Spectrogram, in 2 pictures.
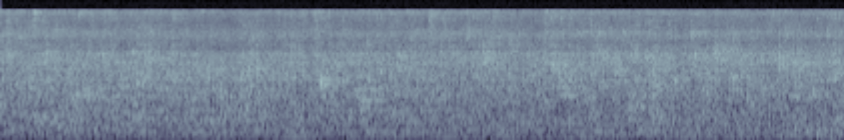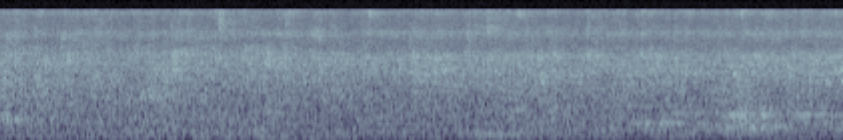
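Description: Steady rush of running water at a koi pond, with no breaks or changes.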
